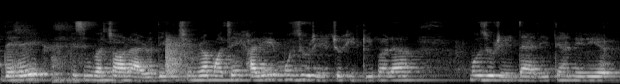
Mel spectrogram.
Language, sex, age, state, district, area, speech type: Nepali, female, 30-45, West Bengal, Jalpaiguri, urban, spontaneous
